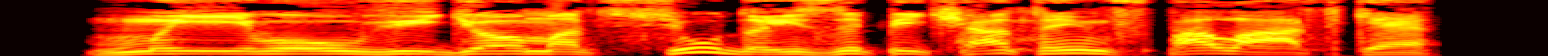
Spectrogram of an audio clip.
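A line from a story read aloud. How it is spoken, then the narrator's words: Growling. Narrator (Russian): зарычал Громозека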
